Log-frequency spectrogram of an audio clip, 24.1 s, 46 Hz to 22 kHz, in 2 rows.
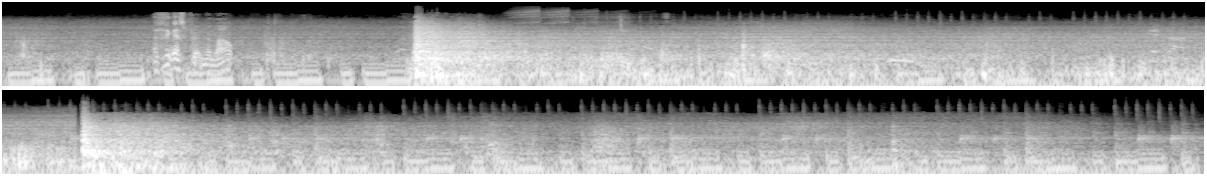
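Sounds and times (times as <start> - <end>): music with low drum hits: 0.0 - 24.0
explosion bangs with rumbling tail: 4.1 - 23.3.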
